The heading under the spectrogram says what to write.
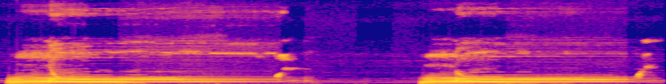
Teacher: জিহ্বার অগ্রভাগ স্বাভাবিকভাবে তালুতে উঠালে যেখানে লাগে ঠিক ওই জায়গা থেকে উচ্চারণটা হবে। এইভাবে স্বাভাবিকভাবে আপনি আপনার তালুতে জিহ্বার অগ্রভাগ লাগিয়ে দেন, যেখানে লাগে ঠিক ওই জায়গা থেকেই।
